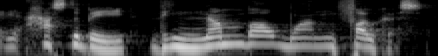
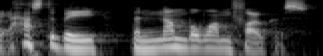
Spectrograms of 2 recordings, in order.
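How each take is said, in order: First: It is said with strong emotional conviction. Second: It has emphasis but no emotion.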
